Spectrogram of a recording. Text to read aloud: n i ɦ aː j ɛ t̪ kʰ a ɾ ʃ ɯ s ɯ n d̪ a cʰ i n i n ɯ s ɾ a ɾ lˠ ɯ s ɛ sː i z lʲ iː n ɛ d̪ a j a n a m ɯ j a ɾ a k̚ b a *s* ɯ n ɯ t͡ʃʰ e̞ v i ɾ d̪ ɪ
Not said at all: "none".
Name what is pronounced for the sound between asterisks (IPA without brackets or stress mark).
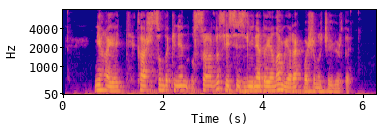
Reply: ʃ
